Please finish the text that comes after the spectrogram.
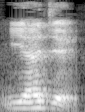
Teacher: جیم حروف قلقلہ میں سے ڈبل ساؤنڈ آئے گا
